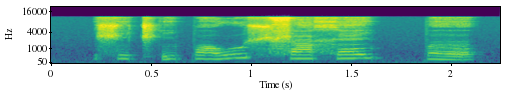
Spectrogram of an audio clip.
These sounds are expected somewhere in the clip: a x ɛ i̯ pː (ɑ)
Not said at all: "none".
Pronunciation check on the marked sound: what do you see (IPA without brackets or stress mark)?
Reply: ə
